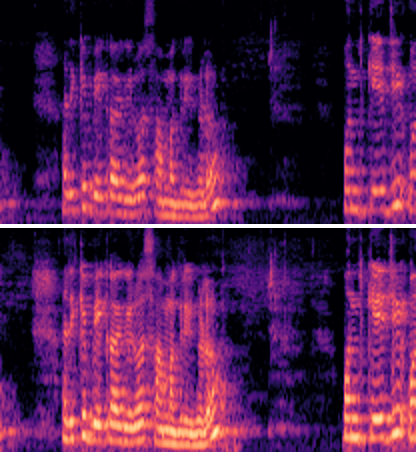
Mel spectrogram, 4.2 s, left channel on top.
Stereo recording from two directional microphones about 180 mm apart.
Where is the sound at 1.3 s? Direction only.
50° right (ahead or behind).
